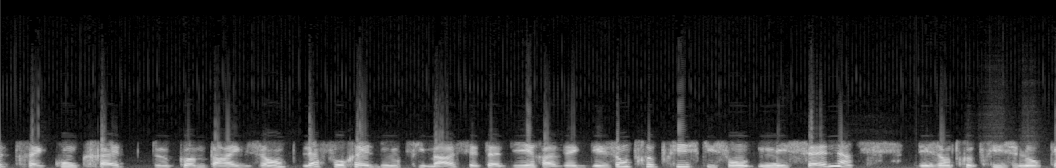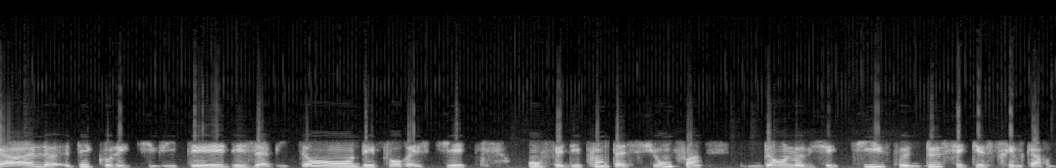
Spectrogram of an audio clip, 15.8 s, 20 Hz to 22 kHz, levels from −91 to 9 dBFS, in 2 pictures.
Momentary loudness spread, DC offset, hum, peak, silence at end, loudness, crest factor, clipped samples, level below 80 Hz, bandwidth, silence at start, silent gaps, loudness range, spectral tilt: 6 LU; under 0.1%; none; -2 dBFS; 0 s; -14 LUFS; 14 dB; under 0.1%; -60 dBFS; 8.4 kHz; 0 s; none; 2 LU; -6 dB/octave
